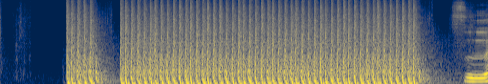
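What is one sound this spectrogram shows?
Rapid automatic gunfire rattles loudly in a video game.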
